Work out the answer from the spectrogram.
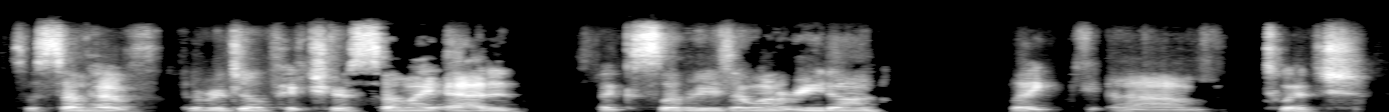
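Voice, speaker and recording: A woman tarot reader talking casually to her viewers, halting with many fillers and restarts while getting over a cold. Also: very deep voice, flat delivery, a little mellow. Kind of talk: casual rambling vlog talk.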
